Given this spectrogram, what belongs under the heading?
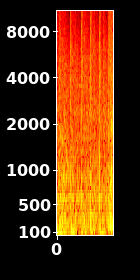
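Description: Rapid automatic gunfire in a shooter video game, a close, loud burst of repeated shots fired in quick succession across about a second.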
